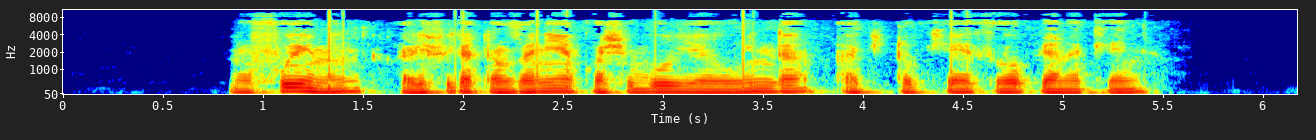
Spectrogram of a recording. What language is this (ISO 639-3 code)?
swa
